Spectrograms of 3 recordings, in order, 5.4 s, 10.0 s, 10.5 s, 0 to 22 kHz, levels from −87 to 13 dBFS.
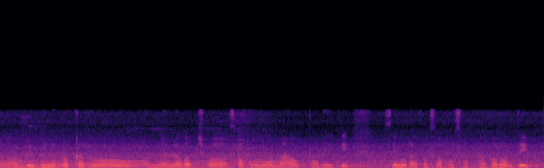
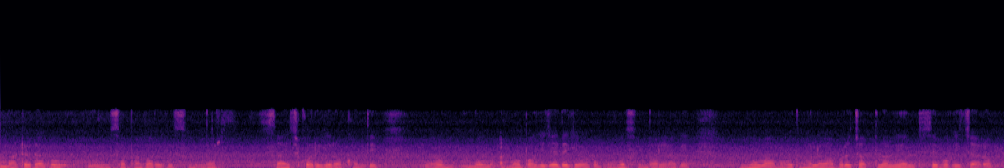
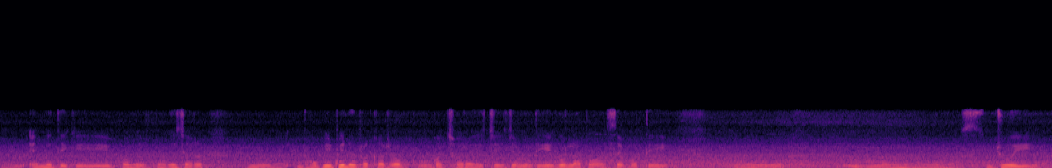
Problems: constant background noise, continuous background conversations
